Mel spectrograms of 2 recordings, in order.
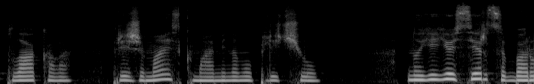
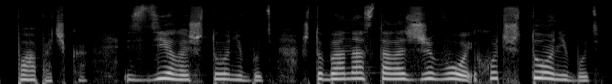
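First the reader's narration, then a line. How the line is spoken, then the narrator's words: Loud sobbing plea. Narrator (Russian): Таня громко рыдала и просила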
